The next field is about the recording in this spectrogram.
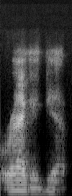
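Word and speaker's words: RAGAGEP: as ragged gap and it's pronounced just like it's spelled rag again recognize and generally accept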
